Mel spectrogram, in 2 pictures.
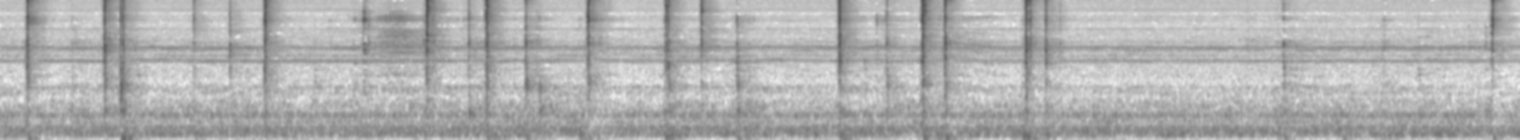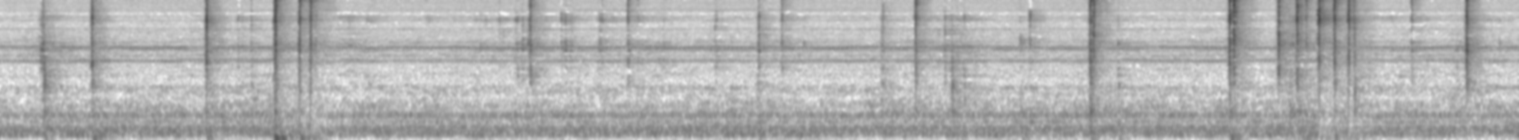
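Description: Irregular small metallic clicks and ticks as a pick and tension wrench work the pins of a seven-pin brass dimple euro cylinder during lock picking, over a steady low hum. The clicks come at uneven intervals, with a sharper one about eighteen seconds in and a quick run of them near the end.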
